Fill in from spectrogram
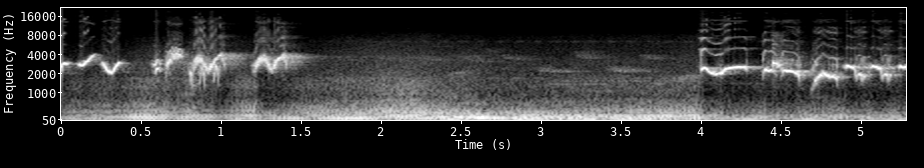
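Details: Orange-headed thrush song played to stimulate other birds to sing: bursts of loud, varied whistled phrases with rapid upslurs and wavering notes, separated by a pause of low rumbling background noise.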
